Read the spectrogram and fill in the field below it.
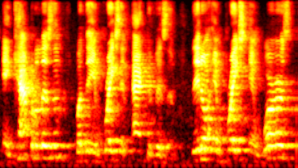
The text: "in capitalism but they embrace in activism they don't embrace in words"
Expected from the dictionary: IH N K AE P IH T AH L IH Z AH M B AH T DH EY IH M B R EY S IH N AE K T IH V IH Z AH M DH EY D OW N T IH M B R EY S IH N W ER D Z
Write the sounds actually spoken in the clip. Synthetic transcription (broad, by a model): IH N K AE P IH T AH L IH Z AH M B AH T DH EY IH M B R EY S IH N AE K T IH V IH Z AH M DH EY D OW N T IH M B R EY S IH N W ER D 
